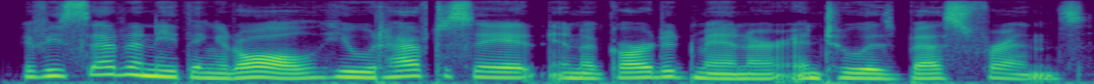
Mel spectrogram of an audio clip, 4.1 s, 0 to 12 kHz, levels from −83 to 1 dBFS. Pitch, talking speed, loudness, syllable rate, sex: 180 Hz, 305 wpm, -16 LUFS, 6.4 syllables/s, female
